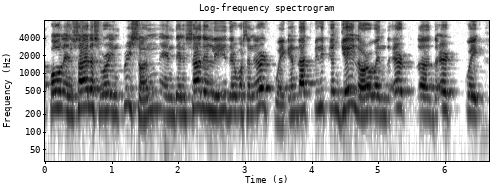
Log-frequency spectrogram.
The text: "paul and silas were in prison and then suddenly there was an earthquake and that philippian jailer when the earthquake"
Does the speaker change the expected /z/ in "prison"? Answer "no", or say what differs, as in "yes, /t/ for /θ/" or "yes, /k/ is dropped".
yes, /s/ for /z/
